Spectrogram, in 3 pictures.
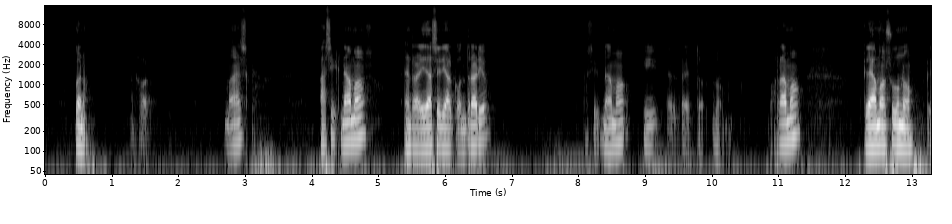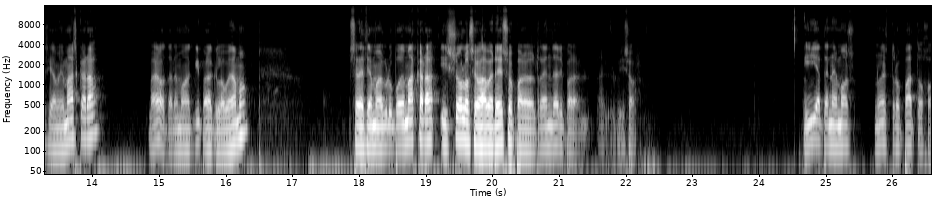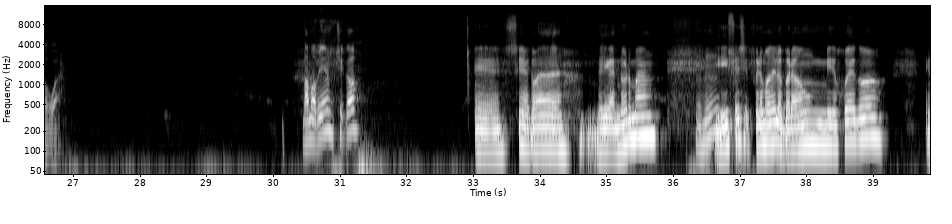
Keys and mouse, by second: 0.4-5.8 drag, 4.5 Tab, 5.2 Tab, 7.3 ctrl+i, 8.0-13.7 drag, 9.5 ctrl+i, 10.5 Tab, 15.1 KP_Divide, 16.5 middle click, 17.5-19.2 drag, 17.5 right click, 21.8 KP_Divide, 32.7-34.4 right drag, 34.4-39.8 middle drag.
